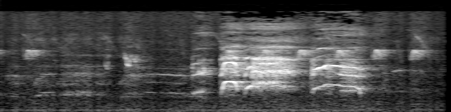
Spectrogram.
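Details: A free-range neighbour's chicken crows: faint quiet notes at first, then a loud, drawn-out harmonic crow in two main bursts with wavering pitch, ending in a brief high note.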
